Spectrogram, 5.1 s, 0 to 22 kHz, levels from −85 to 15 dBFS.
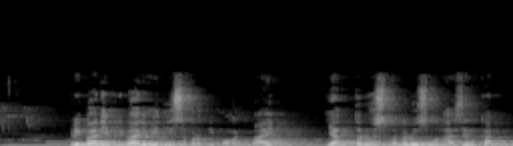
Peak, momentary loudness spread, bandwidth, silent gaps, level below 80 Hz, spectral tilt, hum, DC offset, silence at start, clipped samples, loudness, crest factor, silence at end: -2 dBFS; 15 LU; 11 kHz; none; -46 dBFS; -6 dB/octave; none; under 0.1%; 0 s; under 0.1%; -19 LUFS; 18 dB; 0 s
